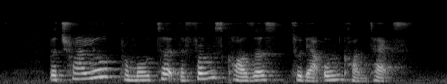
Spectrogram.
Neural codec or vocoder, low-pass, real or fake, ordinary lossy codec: none; 7.2 kHz; real; none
